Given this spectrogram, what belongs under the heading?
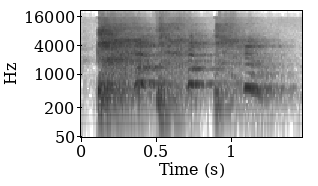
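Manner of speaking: real harsh coughing fit after laughing; asthma coughing fit. Real, not acted. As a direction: cough through a laugh-triggered asthma attack. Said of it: "I go into asthma attacks".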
